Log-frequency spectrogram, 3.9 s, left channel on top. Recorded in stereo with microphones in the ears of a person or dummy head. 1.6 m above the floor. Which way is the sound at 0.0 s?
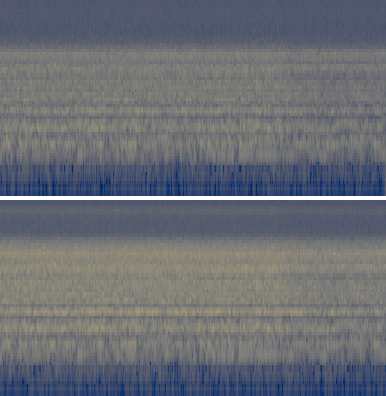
30° right (ahead or behind).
